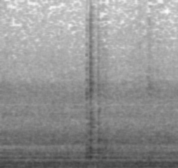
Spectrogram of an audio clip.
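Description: A metal lid clinks down onto a pan.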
